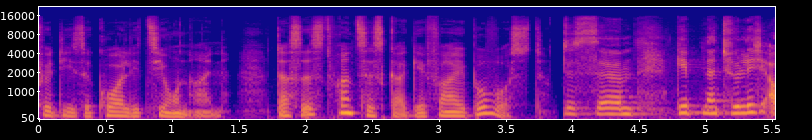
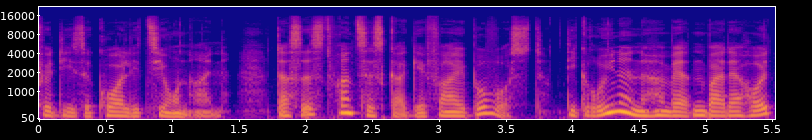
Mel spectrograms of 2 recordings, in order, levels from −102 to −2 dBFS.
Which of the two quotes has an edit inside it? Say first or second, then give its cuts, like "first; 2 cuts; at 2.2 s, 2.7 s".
second; 1 cut; at 3.9 s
